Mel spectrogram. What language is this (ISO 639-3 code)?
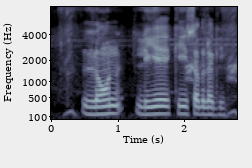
mag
